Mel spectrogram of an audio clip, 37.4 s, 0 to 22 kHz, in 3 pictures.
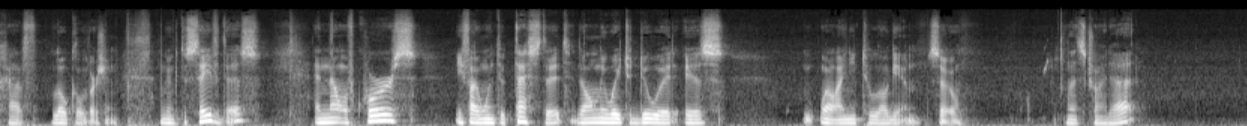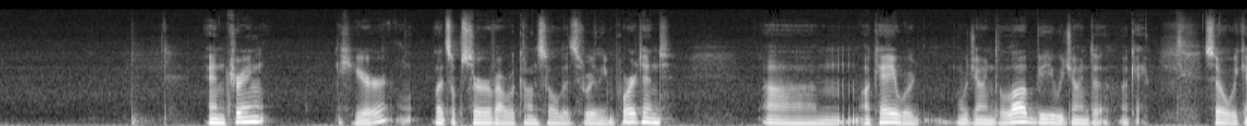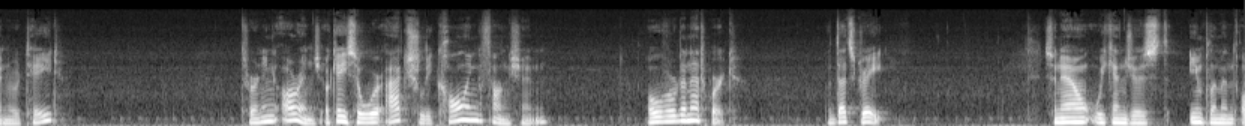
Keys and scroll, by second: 2.1 ctrl+s.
